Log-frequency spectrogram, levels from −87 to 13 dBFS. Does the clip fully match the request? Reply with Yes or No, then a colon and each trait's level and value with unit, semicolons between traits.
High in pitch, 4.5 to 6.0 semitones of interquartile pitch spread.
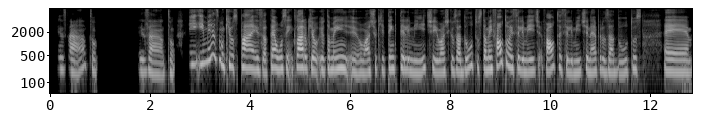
No: high, 215 Hz; average, 3.5 semitones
